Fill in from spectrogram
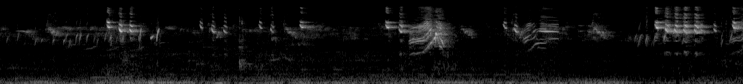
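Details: Goldfinch song recorded for training: clear high twitters broken into short phrases, with downward-sweeping notes and buzzy trills separated by brief pauses.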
